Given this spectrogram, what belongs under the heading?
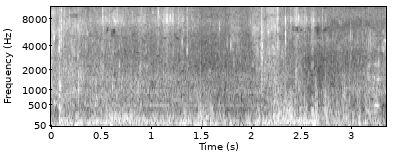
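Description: Steady wind buffeting a kayak out on open water during a bass fishing trip, a constant low rushing roar with microphone wind noise throughout and no talking.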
